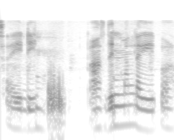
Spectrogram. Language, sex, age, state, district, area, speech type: Assamese, female, 45-60, Assam, Sivasagar, rural, spontaneous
